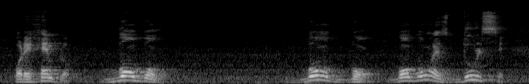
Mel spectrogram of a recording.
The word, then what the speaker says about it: bonbon: Por ejemplo, bonbon. Bonbon. Bonbon es dulce. Y ven, la letra que sigue es una B, entonces se escribe O-M-B, bonbon. Pero se escucha de la misma manera en los dos casos.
